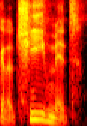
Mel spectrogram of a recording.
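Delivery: usual speaking voice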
